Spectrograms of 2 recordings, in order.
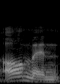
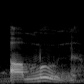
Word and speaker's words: Amun: Now, Amen is the pronunciation that the Hebrews give it, and some scholars agree to use that pronunciation. Amun is the pronunciation given to it by one of the old European scholars, Plutarch. In the language of Kemet, the word for hidden is Imen, or Amun is the way that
